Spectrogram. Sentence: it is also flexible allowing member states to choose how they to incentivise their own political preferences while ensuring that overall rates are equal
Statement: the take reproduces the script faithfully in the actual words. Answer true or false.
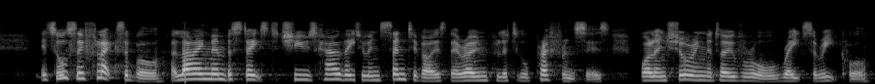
true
